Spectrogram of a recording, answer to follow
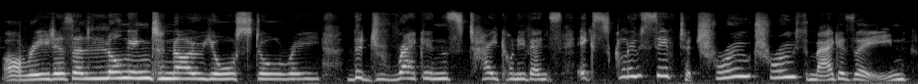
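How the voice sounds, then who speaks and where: A woman's voice: high-pitched, takes it slowly, few pauses, a little mellow, dry recording. A woman playing an eager, persistent tabloid reporter in a comic play, theatrical and coaxing. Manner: theatrical, coaxing, headline-declaiming.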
